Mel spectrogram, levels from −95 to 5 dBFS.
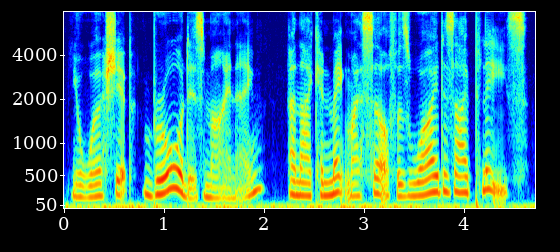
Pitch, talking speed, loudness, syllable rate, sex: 210 Hz, 205 wpm, -17 LUFS, 4.4 syllables/s, female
